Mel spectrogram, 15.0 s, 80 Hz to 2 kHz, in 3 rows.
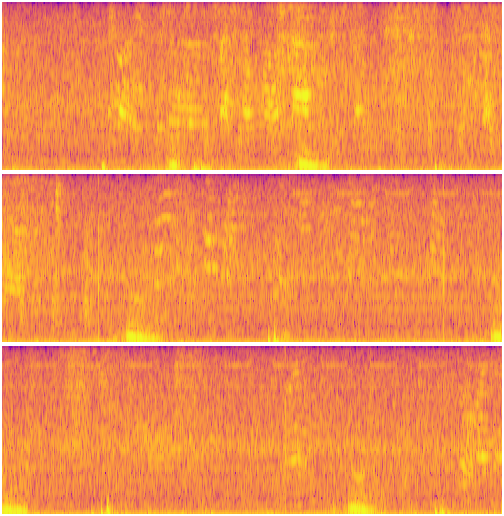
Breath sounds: Inhalation: 2.85-3.36 s, 6.19-6.70 s, 9.89-10.40 s, 13.43-13.95 s
Exhalation: 7.57-8.08 s, 10.87-11.39 s, 14.31-14.69 s
Rhonchi: 2.85-3.36 s, 6.19-6.70 s, 9.89-10.40 s, 13.43-13.95 s

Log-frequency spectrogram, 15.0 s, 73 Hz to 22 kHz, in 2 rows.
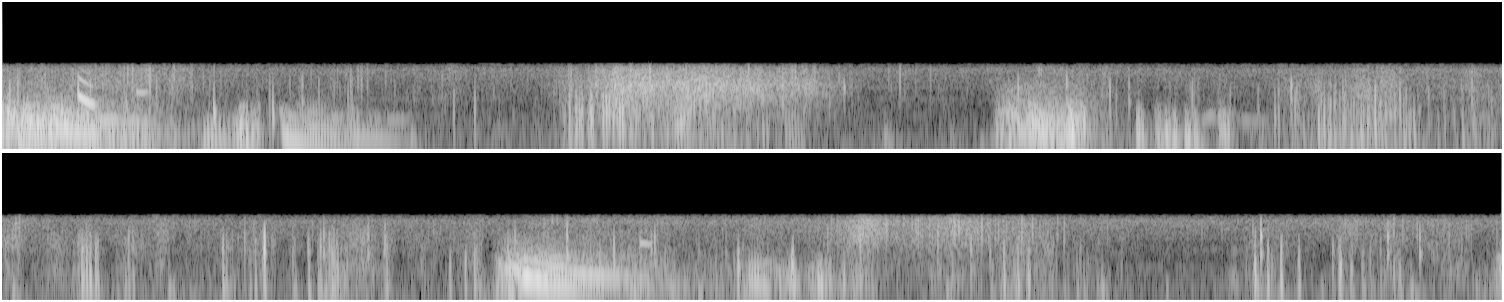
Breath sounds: Inhalation: 0.00-0.89 s, 4.91-5.50 s, 9.94-10.99 s
Exhalation: 1.10-2.15 s
Wheeze: 0.25-0.53 s
Stridor: 9.94-10.99 s
Rhonchi: 0.00-0.89 s, 1.10-2.15 s, 4.91-5.50 s

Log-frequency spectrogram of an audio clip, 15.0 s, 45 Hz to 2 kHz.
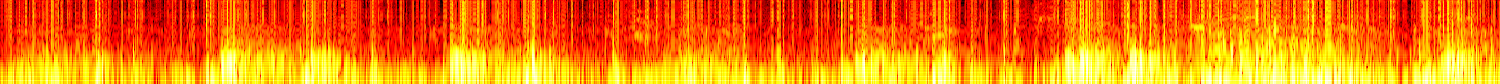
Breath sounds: Inhalation: 2.01-2.95 s, 4.38-5.05 s, 8.39-9.03 s, 10.65-11.29 s, 14.40-15.00 s
Exhalation: 2.96-3.91 s, 5.04-5.71 s, 9.03-9.68 s, 11.29-11.94 s

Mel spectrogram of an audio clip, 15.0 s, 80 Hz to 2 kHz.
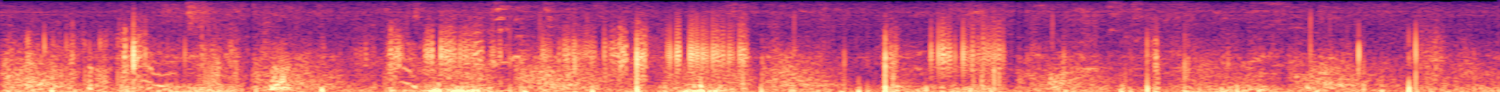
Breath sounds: Inhalation: 2.44-3.82 s, 5.03-6.52 s, 7.59-8.80 s, 10.18-11.40 s, 12.90-14.10 s
Exhalation: 6.49-7.58 s, 8.80-10.16 s, 11.41-12.93 s

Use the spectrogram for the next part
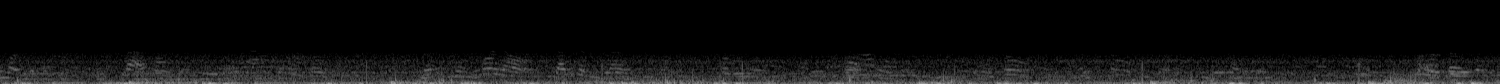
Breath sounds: Inhalation: 1.11-2.14 s, 3.79-4.82 s, 6.19-7.21 s, 11.35-12.38 s, 13.71-14.74 s

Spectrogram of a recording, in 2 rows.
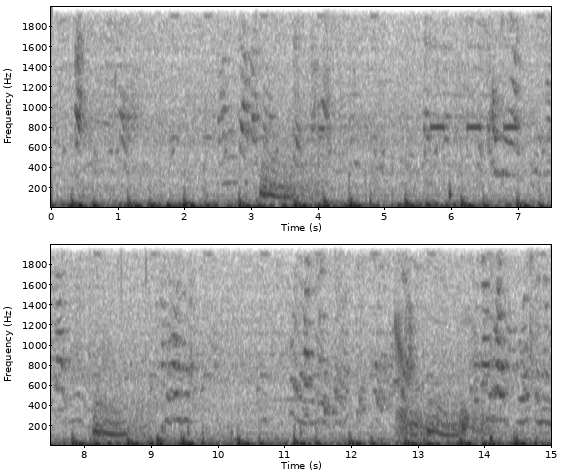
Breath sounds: Inhalation: 3.08-4.08 s, 8.06-9.03 s, 12.72-13.84 s
Exhalation: 4.07-4.79 s
Crackles: 3.07-4.04 s, 4.07-4.79 s, 8.06-9.03 s, 12.72-13.84 s

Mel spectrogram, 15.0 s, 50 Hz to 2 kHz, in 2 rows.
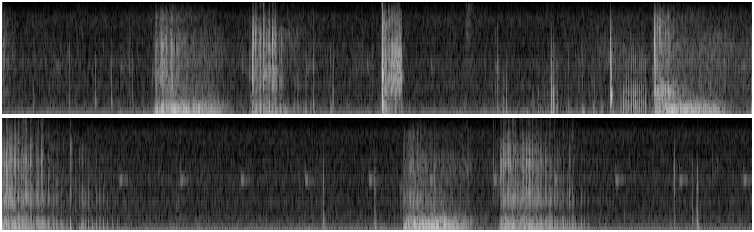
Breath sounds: Inhalation: 1.45-2.41 s, 6.48-7.40 s, 11.49-12.39 s
Exhalation: 2.41-3.29 s, 7.40-8.73 s, 12.52-13.43 s
Crackles: 2.41-3.29 s, 12.52-13.43 s

